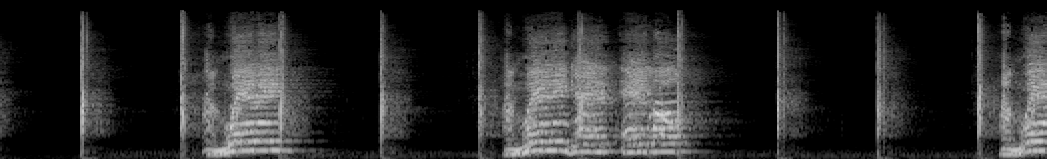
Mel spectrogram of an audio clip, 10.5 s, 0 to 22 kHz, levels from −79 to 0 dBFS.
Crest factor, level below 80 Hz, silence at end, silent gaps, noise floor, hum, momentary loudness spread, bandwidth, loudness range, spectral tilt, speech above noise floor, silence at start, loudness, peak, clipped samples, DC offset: 22 dB; -64 dBFS; 0 s; none; -72 dBFS; 50 Hz at -60 dBFS; 10 LU; 16.5 kHz; 6 LU; -3 dB/octave; 55 dB; 0.8 s; -19 LUFS; 0 dBFS; under 0.1%; under 0.1%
